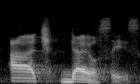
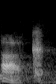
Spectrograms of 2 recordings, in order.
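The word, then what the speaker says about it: archdiocese: Arch diosis. You don't say ark. Ark. No. For that word.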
